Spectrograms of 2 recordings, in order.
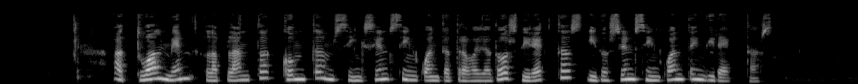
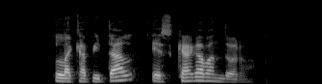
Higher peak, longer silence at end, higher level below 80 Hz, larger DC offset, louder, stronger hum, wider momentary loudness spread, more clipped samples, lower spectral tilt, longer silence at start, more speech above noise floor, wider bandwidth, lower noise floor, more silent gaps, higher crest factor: first, -2 dBFS vs -6 dBFS; about the same, 0.9 s vs 0.8 s; about the same, -78 dBFS vs -80 dBFS; neither; about the same, -27 LUFS vs -26 LUFS; neither; about the same, 12 LU vs 10 LU; neither; about the same, -4.5 dB/octave vs -5 dB/octave; first, 0.75 s vs 0.55 s; second, 49 dB vs 56 dB; about the same, 11.5 kHz vs 11.5 kHz; second, -75 dBFS vs -82 dBFS; neither; about the same, 24 dB vs 22 dB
